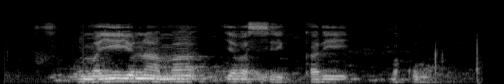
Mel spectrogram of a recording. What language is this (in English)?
Kinyarwanda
